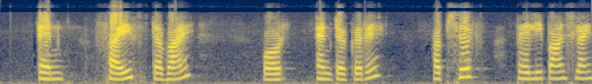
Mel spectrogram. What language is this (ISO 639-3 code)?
hin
